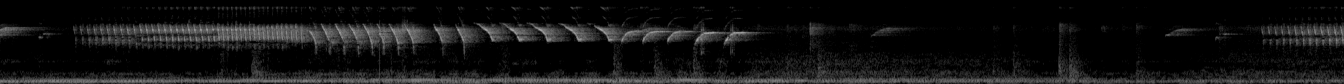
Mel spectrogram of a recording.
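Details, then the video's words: Canary in rolling song, used as a training recording for other canaries: a sustained high buzzy trill swells into a run of rapid descending rolled notes for about five seconds, then quieter scattered chirps follow against a faint low hum. "KENARI GACOR NGEROL BAGUS UNTUK MASTERAN KENARI"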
